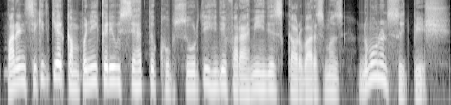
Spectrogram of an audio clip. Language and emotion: Kashmiri, neutral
